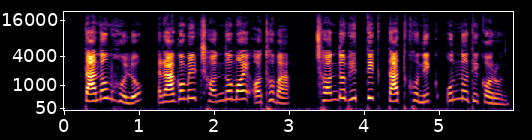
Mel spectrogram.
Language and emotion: Bengali, neutral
